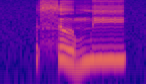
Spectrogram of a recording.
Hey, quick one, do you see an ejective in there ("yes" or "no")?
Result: no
